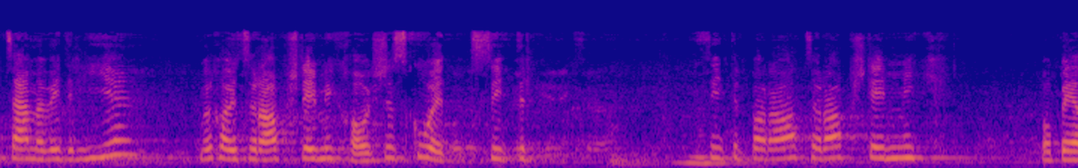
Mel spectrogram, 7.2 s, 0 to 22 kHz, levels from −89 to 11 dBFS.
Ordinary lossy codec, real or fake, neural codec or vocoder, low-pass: Opus, 32 kbps; real; none; 9.9 kHz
